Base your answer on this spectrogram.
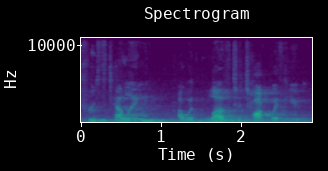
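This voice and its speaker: Noticeable background noise and audible room echo surround this voice. A woman talks at a fairly slow pace and a fairly high pitch. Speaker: climate justice organizer. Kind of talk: talk during church service. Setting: church. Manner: loud; animated.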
